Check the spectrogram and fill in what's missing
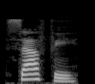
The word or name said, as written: safi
